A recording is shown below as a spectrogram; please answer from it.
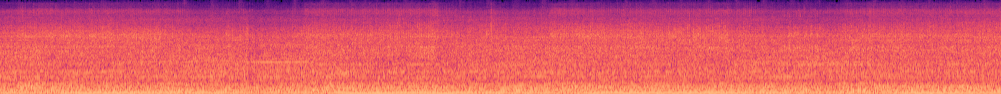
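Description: A heavy engine running steadily at a constant speed, with no revving.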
